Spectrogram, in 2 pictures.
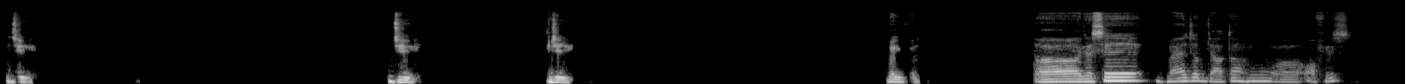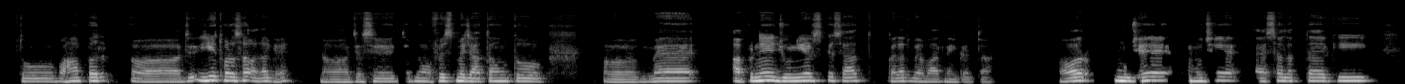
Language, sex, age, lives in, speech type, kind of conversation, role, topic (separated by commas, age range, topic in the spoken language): Hindi, male, 25-29, India, conversation, unstructured, none, आपको सबसे ज़्यादा खुशी कब मिलती है?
